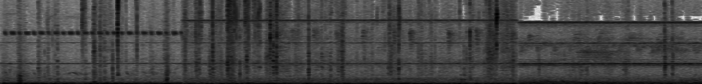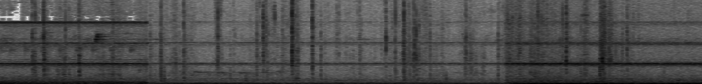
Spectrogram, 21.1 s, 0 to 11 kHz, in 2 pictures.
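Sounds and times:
steady high-pitched whine: 0.0s - 21.0s.

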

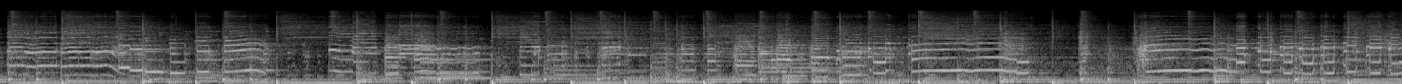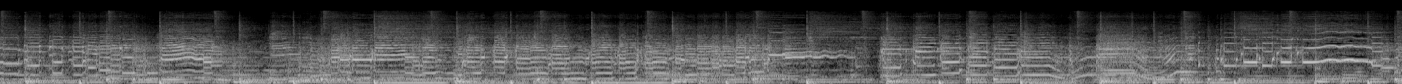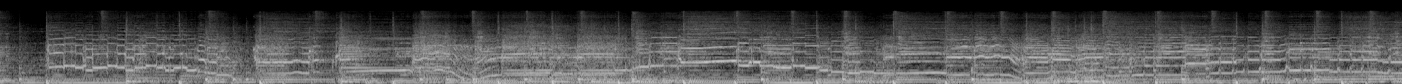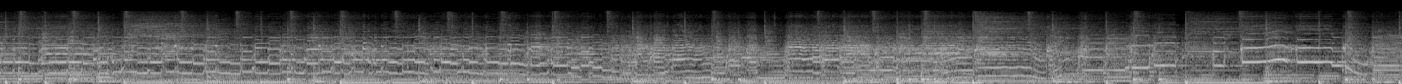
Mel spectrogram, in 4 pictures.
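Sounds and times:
blues band playing: 0.0s - 56.0s
electric guitar lead bending notes: 0.0s - 56.0s.

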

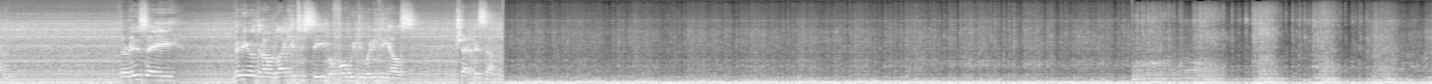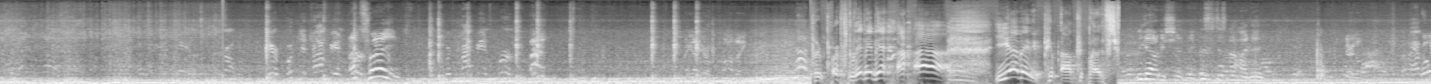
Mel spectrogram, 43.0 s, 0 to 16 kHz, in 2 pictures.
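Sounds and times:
race car engine idling: 0.0s - 33.7s, 38.2s - 42.9s.

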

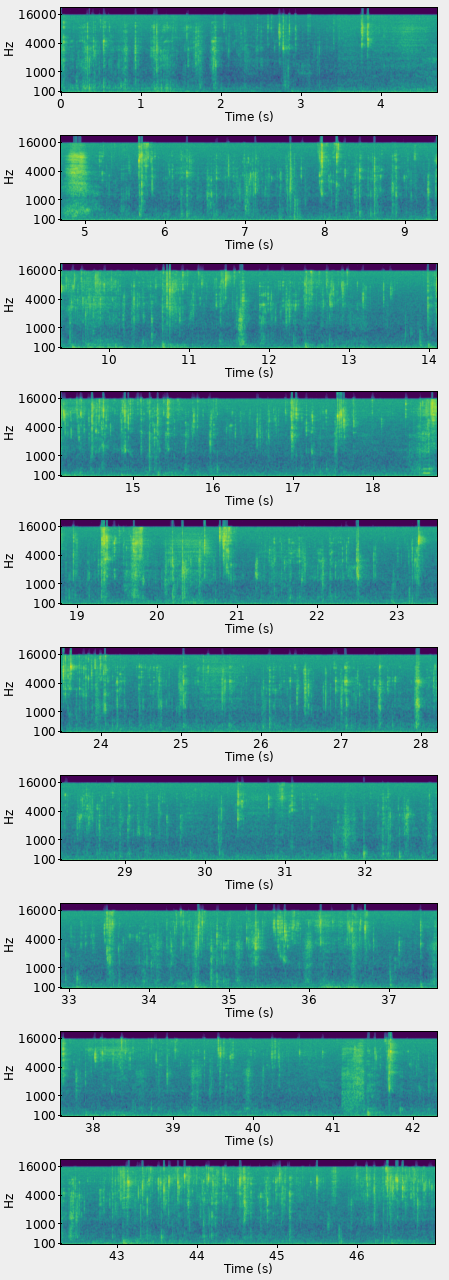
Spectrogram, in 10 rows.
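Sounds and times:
chewing and wet mouth sounds: 0.0s - 4.0s, 4.6s - 46.9s
steady low hum: 0.0s - 46.9s.

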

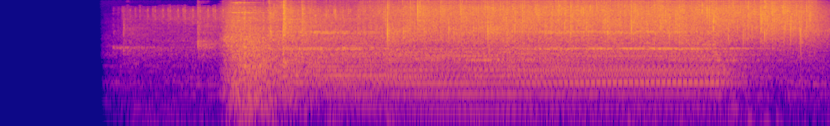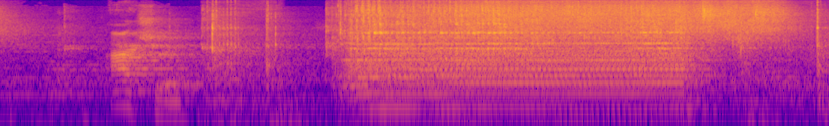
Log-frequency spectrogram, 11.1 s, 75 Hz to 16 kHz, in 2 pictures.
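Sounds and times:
pump whine: 1.6s - 5.0s, 7.8s - 10.3s.

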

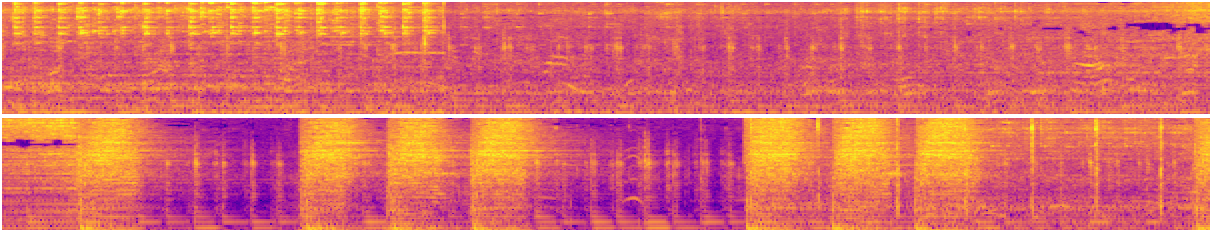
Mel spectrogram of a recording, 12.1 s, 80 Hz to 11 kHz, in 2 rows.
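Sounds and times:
voices: 0.0s - 7.1s, 8.0s - 12.0s
background music: 0.0s - 12.0s
loud rock beat: 3.7s - 12.0s.

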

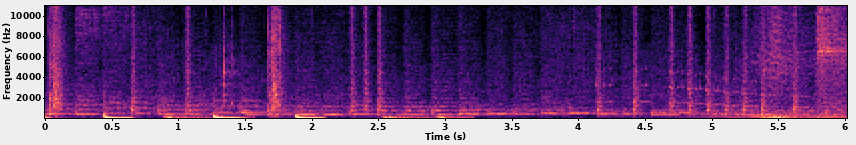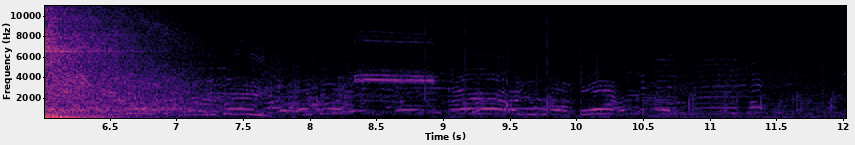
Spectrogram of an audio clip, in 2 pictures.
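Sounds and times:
referee's whistle blast: 8.3s - 9.0s.

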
